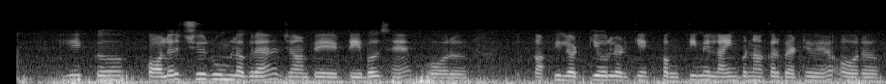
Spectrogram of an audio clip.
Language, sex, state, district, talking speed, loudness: Hindi, male, Punjab, Fazilka, 160 wpm, -19 LUFS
